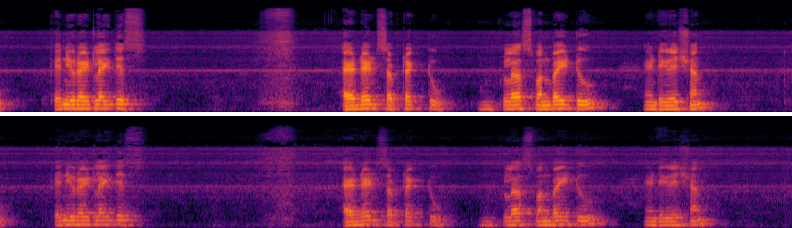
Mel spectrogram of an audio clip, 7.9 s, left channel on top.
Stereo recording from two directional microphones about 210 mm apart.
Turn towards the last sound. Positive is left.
turn(degrees=50)  # may be behind; listen again after turning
